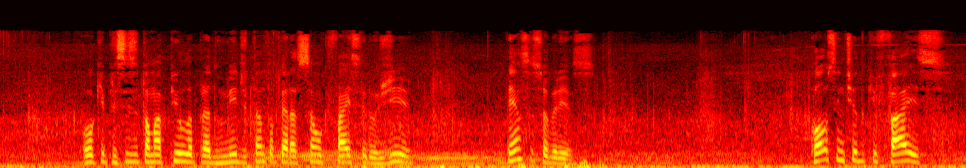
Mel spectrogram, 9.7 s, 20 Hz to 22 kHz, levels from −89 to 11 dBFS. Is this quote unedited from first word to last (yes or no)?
yes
